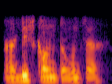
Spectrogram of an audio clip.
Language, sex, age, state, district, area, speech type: Nepali, male, 18-30, West Bengal, Darjeeling, rural, conversation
